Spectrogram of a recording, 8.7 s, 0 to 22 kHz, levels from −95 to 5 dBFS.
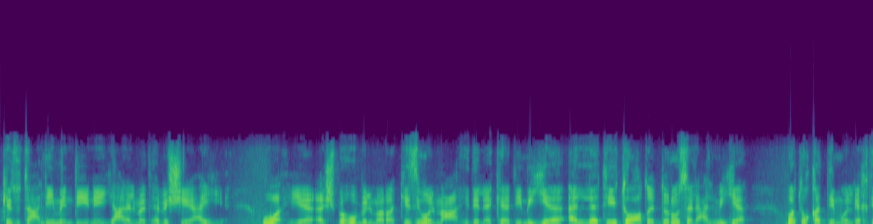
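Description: Speech over a call line, band-limited to about 8 kHz, with gain pumping through the whole clip. The gain swings by around 20 dB. That's likely the mic gain set way too hot with a fast limiter clamping down on every peak, which squashes the dynamics.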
